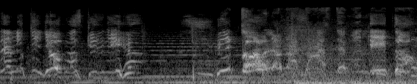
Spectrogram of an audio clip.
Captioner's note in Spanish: Sollozos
